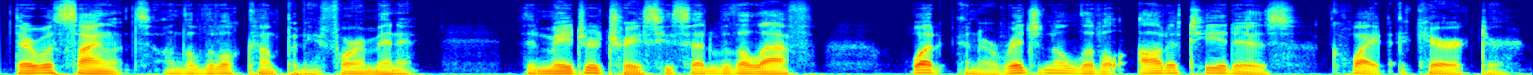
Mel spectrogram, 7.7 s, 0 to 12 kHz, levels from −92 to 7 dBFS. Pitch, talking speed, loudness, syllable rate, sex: 90 Hz, 205 wpm, -20 LUFS, 7.5 syllables/s, male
